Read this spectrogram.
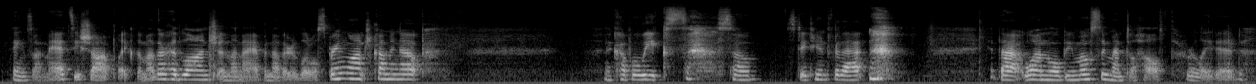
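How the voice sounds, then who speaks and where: A woman's voice: medium pitch, moderate pace, gravelly, long pauses, slight background noise, poor audio. A tired, pregnant young woman giving a casual vlog update, chatty and laughing often. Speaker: vlogger.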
